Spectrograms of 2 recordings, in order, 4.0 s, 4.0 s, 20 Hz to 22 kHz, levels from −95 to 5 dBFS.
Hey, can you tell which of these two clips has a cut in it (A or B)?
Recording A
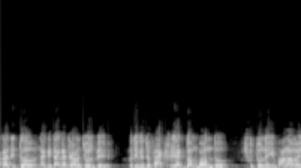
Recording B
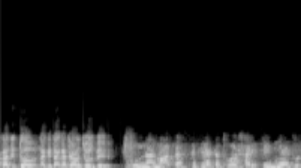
B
